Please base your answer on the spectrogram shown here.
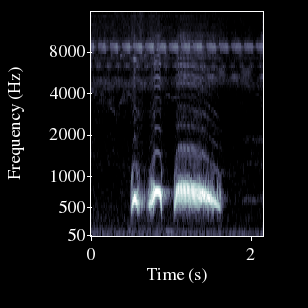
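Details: Spotted dove female calling the male: a crisp coo-coo-crooo phrase, two short notes and then a long, slowly falling coo, clear and close against quiet surroundings.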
